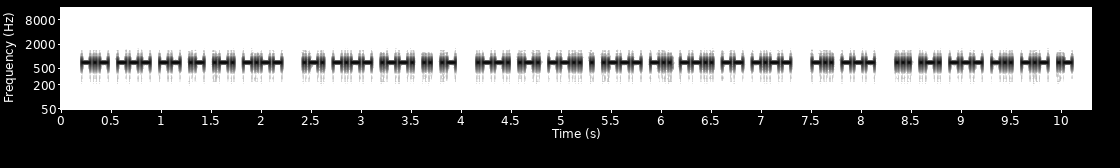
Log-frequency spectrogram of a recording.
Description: Morse code, heard as a keyed tone, about 40 wpm, 700 Hz. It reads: KOMARY RYPIA PRZEJDZMY DO SRODKA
